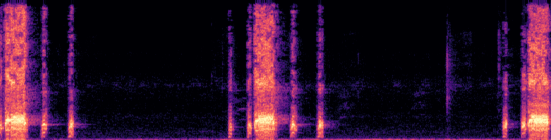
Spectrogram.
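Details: Wild hen red junglefowl seeking a male, uttering three loud harsh squawks, each trailed or preceded by a few clipped clucks, with a soft low rumble in the background between calls.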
